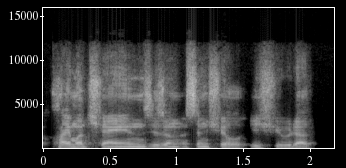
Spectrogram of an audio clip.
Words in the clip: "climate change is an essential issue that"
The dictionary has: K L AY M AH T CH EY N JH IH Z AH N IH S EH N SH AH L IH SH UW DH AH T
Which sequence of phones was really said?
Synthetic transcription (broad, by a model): K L AY M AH T CH EY N JH IH Z AH N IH S EH N SH L IH SH UW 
